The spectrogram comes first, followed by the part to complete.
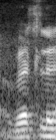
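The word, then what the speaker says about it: Wechsler: तो इन्होंने वैसलर इनके नाम का नाम से डब्ल्यू से वेसलर नाम बना है इनका।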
